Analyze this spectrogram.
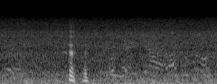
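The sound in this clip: Waves crash on the shoreline in a steady, roaring rush of water. A brief voice sound briefly rises above the noise.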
